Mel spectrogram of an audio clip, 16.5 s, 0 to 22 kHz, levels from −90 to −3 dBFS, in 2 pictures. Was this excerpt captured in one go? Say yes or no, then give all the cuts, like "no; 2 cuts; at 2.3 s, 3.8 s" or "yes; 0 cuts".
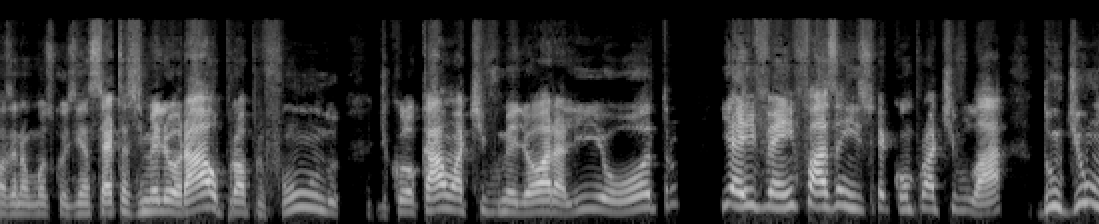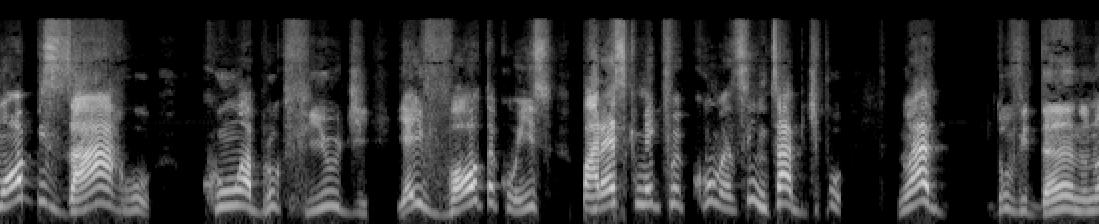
yes; 0 cuts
